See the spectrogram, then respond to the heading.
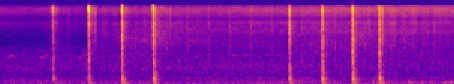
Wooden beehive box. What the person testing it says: give it a tap and listen up. And then you can hear that buzz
